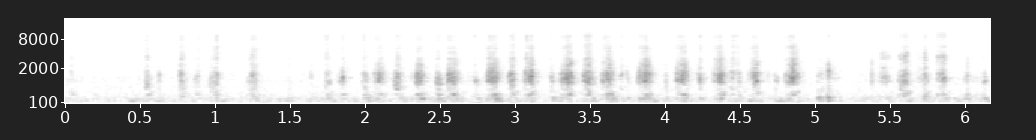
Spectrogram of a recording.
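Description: A wooden stylus scratches near the bottom of a black scratch-art card bound in a spiral book. Short, bright, dry scraping strokes repeat about four times per second, growing louder and denser through the middle. They ease off briefly near the end, then resume more faintly.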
